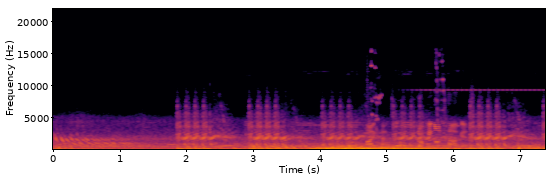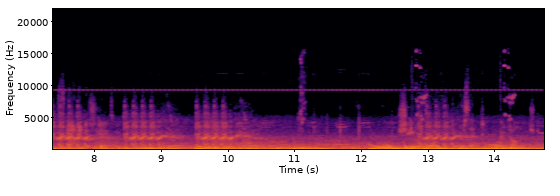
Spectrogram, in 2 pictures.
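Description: Electronic console buttons beep as they are pressed.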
